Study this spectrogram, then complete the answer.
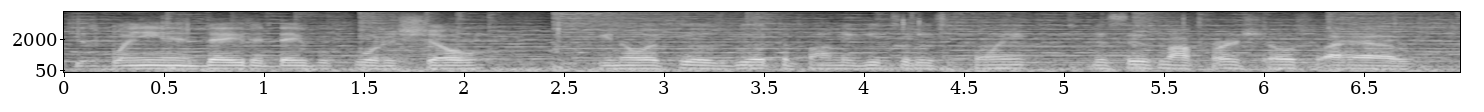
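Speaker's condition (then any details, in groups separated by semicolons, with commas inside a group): No condition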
